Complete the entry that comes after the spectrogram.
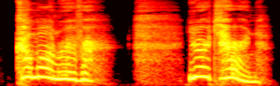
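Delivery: loud, high breathless call; puffing. A narrator's reading. Mother out of breath calling her son aboard, puffing. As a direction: call him in between puffs. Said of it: "she puffed".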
